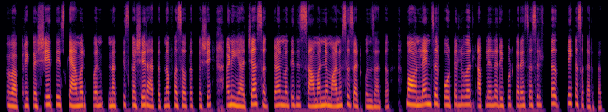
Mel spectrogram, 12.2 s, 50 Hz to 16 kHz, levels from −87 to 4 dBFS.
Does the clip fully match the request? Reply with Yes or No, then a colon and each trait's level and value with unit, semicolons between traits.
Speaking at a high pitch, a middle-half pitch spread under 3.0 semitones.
Yes: high, 205 Hz; narrow, 2.4 semitones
